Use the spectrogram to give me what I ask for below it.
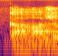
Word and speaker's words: garage: Alors si je découpe le mot, ça donne comme ça. Ga, première syllabe, ra, je. Garage. Pourquoi? Parce que la lettre G est suivie par A.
